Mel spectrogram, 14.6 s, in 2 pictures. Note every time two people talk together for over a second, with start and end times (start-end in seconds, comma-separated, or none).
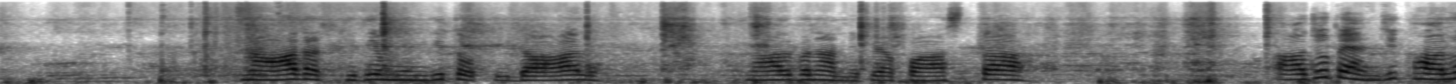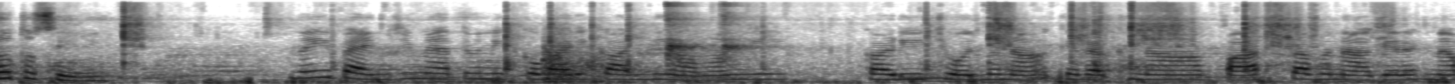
none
